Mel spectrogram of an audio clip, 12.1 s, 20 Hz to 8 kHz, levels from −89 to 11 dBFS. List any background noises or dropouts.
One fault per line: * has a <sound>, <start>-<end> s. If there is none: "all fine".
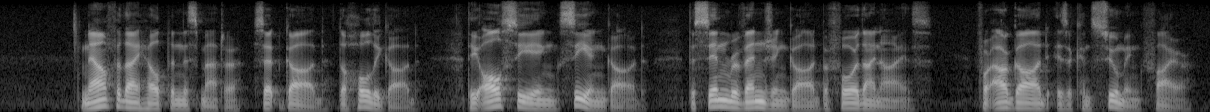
all fine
